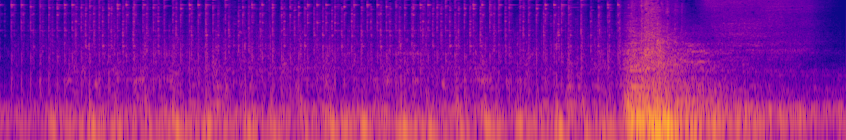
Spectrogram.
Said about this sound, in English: There should be a winding shaft somewhere on that control panel that manually opens those chambers. Try and find it and crank it.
